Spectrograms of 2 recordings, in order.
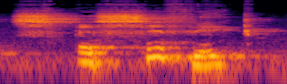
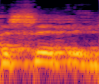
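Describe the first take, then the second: First: The word begins with an s sound. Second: The first s sound is dropped. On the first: "The word is specific" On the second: "we'll say Pacific just because it's just quicker"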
